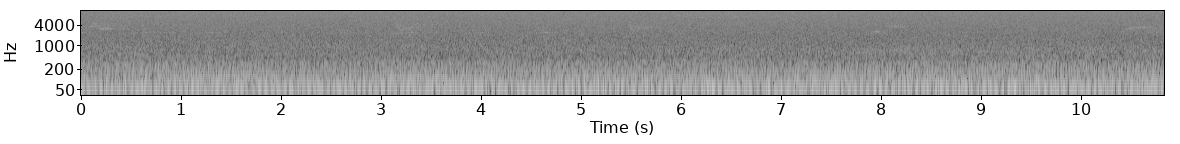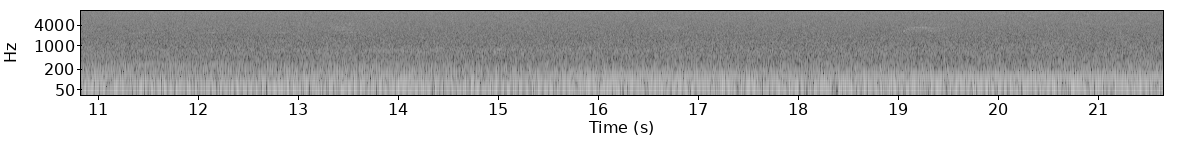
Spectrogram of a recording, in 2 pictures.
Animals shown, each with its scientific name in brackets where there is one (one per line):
Blue-headed Vireo (Vireo solitarius)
